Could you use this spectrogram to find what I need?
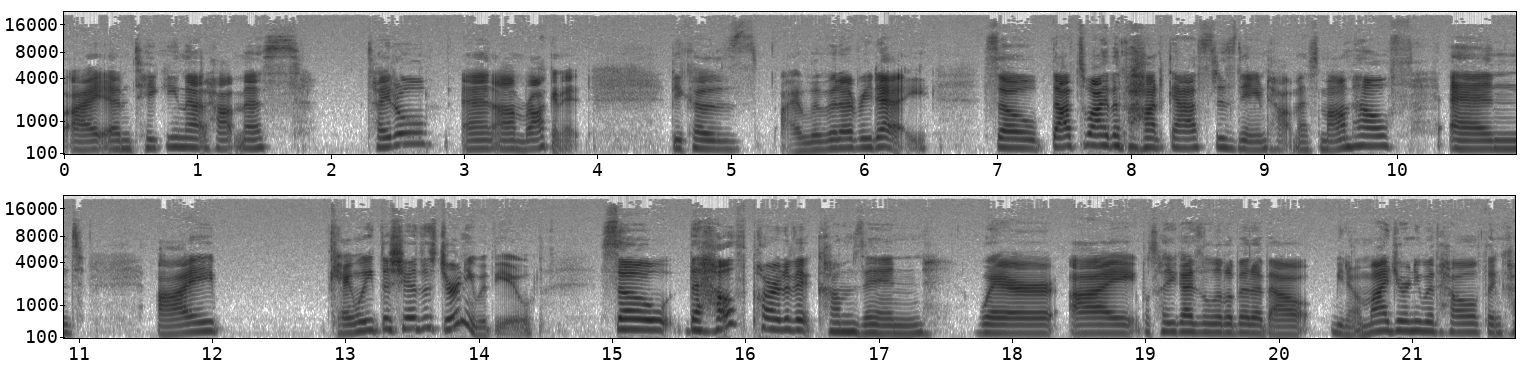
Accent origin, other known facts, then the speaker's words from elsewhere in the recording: New Jersey, United States; I am born and bred in New Jersey. I love living here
